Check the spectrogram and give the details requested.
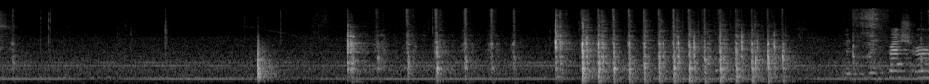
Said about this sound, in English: I'm just going to rough chop my parsley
